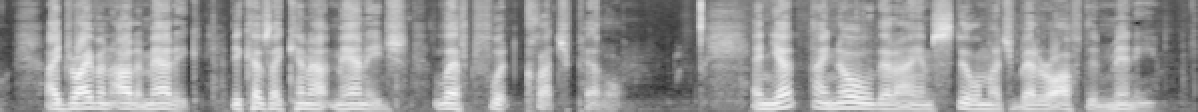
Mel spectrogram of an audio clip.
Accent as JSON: {"language": "English", "region": "England", "country": "United Kingdom", "moved": "as an adult", "lives_now": "United States", "said": "When I emigrated from England at 23, I fancied myself as a soccer player."}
